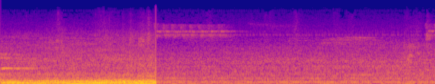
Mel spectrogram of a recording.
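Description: A loud low rumble that cuts off suddenly a little over two seconds in, leaving a quieter steady hum.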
